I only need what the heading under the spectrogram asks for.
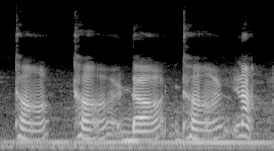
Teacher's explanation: ಮೂರ್ಧವೆಂಬುದರ ಸಹಾಯದಿಂದ ಹುಟ್ಟುವುದರಿಂದ ಇವುಗಳನ್ನ ನಾವು ಮೂರ್ಧನ್ಯಾಕ್ಷರಗಳು ಅಂತಹೇಳಿ ಕರೀತಾ ಹೋಗ್ತೀವಿ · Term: ಮೂರ್ಧನ್ಯ ಅಕ್ಷರಗಳು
